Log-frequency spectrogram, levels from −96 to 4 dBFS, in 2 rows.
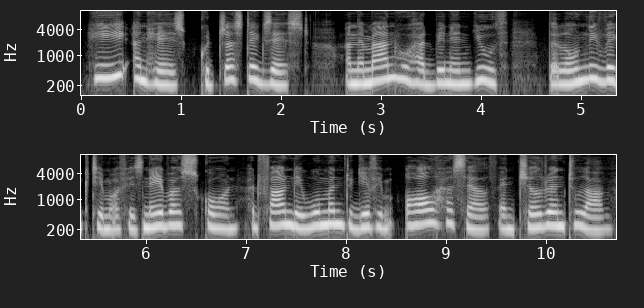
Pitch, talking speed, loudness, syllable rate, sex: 240 Hz, 190 wpm, -15 LUFS, 4.5 syllables/s, female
